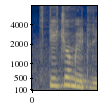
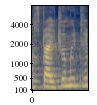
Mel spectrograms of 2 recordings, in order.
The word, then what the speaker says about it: stoichiometry: आज हम डिस्कस करेंगे students class nine chemistry new book chapter number four स्टिचियोमेट्री को। स्टूडेंट्स आप इसको डिफरेंट तरीकों से प्रोनाउंस कर सकते हो। आप इसको स्टचियोमेट्री भी बोल सकते हो और स्टिचियोमेट्री भी आप इसको बोल सकते हो।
